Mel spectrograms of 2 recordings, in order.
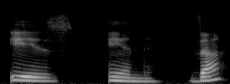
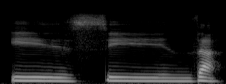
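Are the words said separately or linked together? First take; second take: separately; linked. First: The three words are said separately. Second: The three words run together as one. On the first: "haciendo que is in the" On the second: "suene como is in the"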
